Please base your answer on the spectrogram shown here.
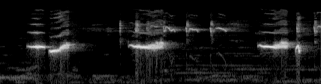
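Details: White-rumped shama in relaxed afternoon song used for calming an over-excited bird: loud rich whistled phrases rising and falling, separated by short pauses, with high thin trills between them.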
